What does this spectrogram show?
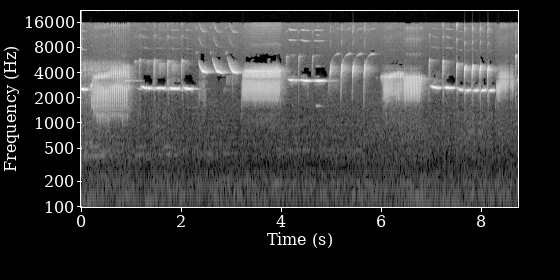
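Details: Canary lure song meant to set other canaries singing and rolling, alternating rasping buzzy phrases with clear level whistles and short sweeping chirp runs, phrases changing every second or so.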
